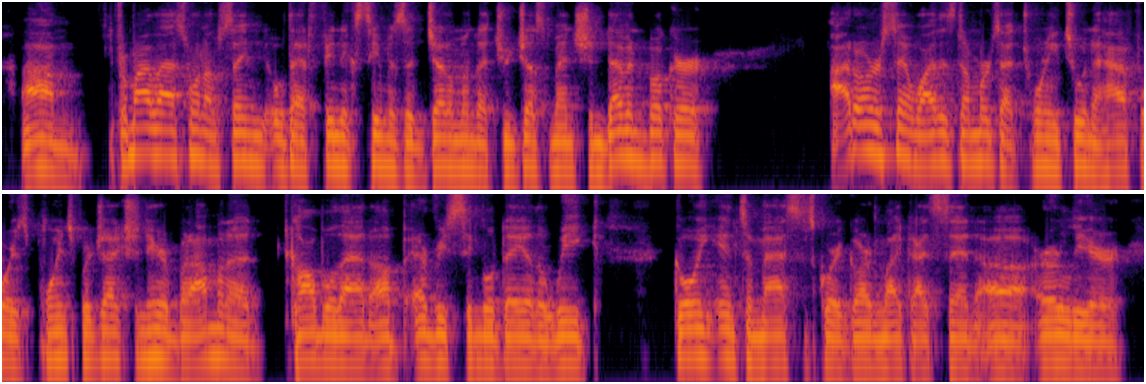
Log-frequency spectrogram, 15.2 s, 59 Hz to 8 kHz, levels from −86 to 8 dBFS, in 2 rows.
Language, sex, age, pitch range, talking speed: English, male, 20-39, 105-130 Hz, 230 wpm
